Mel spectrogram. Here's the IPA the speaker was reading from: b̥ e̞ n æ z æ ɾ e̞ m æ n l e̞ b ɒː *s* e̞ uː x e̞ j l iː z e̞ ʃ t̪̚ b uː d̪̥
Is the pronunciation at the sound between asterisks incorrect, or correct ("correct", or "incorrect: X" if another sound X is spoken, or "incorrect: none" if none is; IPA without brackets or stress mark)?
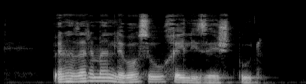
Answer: correct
